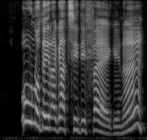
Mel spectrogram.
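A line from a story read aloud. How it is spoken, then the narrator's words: Exclaimed. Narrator (Italian): esclamò Toby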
